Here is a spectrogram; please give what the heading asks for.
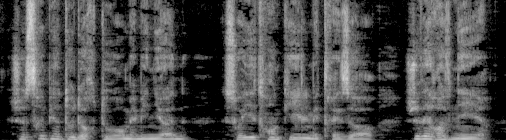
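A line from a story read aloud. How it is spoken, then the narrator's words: Tender, gentle call from afar. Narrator (French): leur criait-elle de loin, d'une voix tendre et douce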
